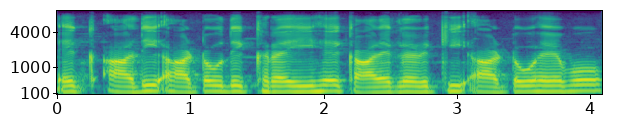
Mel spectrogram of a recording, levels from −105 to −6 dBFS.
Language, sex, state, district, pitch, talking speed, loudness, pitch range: Hindi, male, Uttar Pradesh, Jyotiba Phule Nagar, 150 Hz, 175 wpm, -15 LUFS, 140-155 Hz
